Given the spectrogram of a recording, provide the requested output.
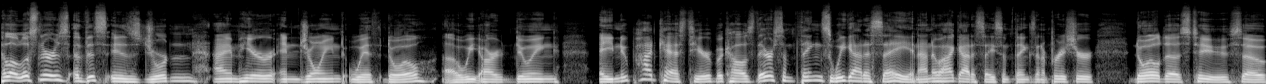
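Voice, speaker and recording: A plain, everyday voice from a man with an American accent, at very even loudness. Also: medium pitch for a man, ordinary pitch variation, moderate pace. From United States. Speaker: podcast host. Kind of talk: casual chat.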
